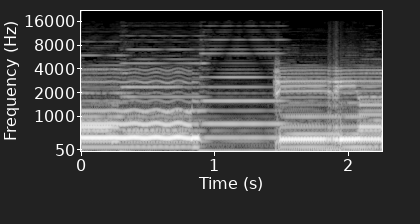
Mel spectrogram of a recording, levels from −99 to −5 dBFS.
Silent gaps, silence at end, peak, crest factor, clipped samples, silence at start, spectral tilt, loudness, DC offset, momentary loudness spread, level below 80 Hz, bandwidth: none; 0 s; 0 dBFS; 12 dB; under 0.1%; 0 s; -7 dB/octave; -12 LUFS; under 0.1%; 13 LU; -40 dBFS; 10 kHz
